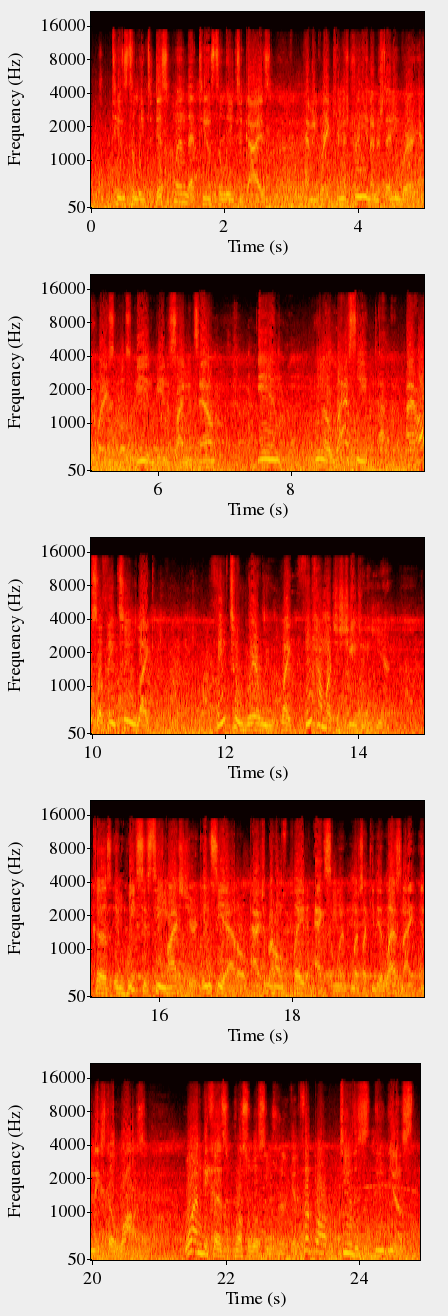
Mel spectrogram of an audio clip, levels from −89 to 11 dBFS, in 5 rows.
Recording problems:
distortion; heavy; 6 dB below the speech
echo of what is said; noticeable; throughout; 470 ms later, 15 dB below the speech
garbled, watery; slightly; nothing above 14.5 kHz
wind noise on the microphone; heavy; 7 dB below the speech
animal sounds; noticeable; throughout; 15 dB below the speech

